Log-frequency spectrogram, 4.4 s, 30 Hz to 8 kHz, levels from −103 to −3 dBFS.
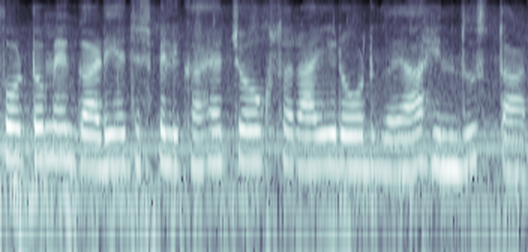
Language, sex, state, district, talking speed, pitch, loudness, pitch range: Hindi, female, Haryana, Charkhi Dadri, 190 wpm, 205 Hz, -16 LUFS, 195-220 Hz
